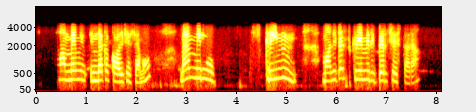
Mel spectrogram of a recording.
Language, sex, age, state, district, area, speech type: Telugu, female, 18-30, Telangana, Yadadri Bhuvanagiri, urban, conversation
